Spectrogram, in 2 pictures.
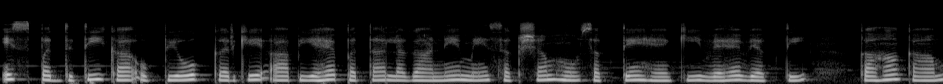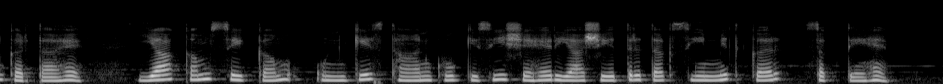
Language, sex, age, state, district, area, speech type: Hindi, female, 18-30, Rajasthan, Jaipur, urban, read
